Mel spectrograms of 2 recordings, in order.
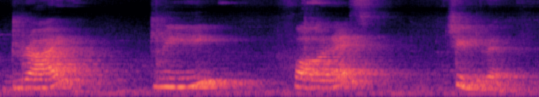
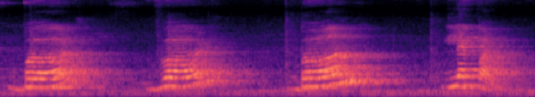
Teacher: In first set of words, the R sound we can hear. The sound of the R we can hear. But here in the second set of words, the R, the pronunciation of R is not there. Not there means we don't pronounce R here.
